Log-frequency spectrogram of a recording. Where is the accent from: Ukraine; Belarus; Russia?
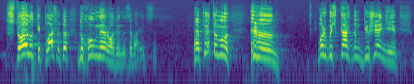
Belarus; Мы, наверное, никогда, белорусы, не будем прославлять Бога танцами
